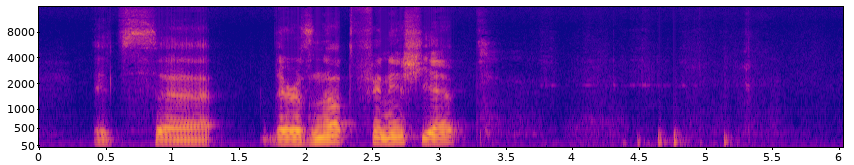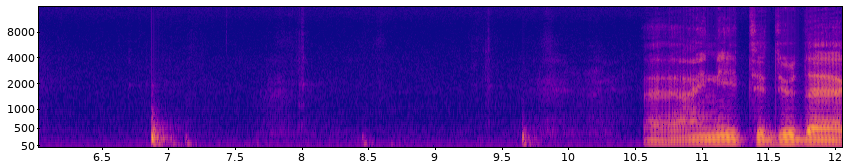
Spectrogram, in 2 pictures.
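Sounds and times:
wooden objects knocking on table: 4.5 - 5.2, 6.8 - 7.2.

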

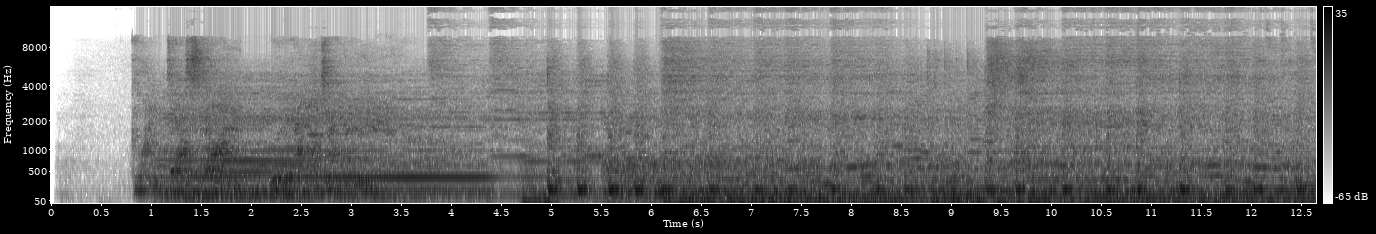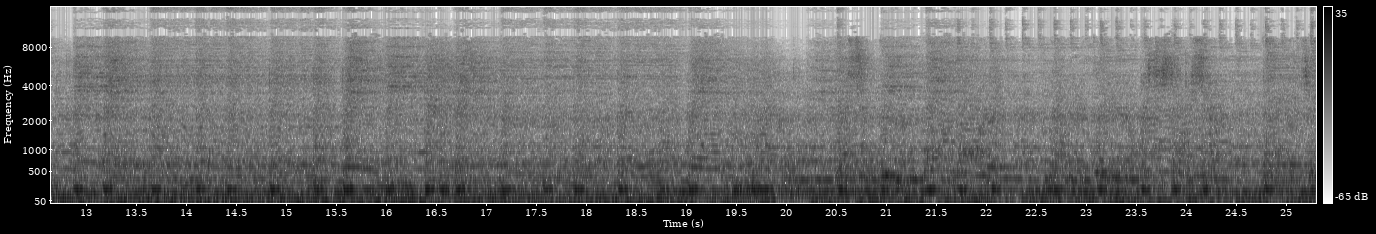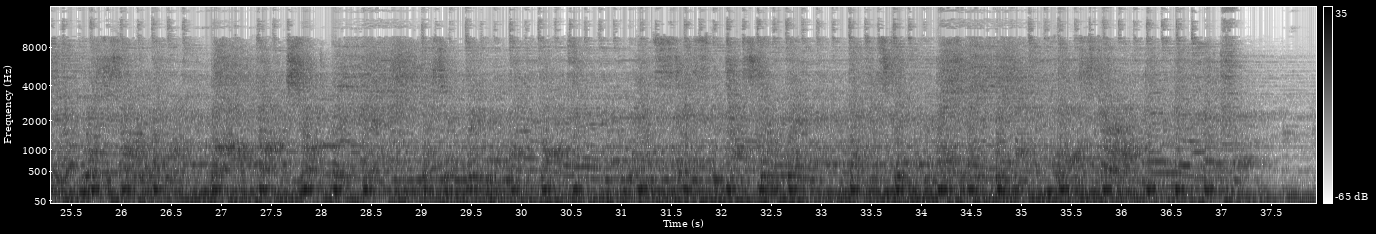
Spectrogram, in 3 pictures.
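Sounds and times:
bass guitar: 0.8 - 37.9
electric guitar: 0.8 - 37.9
drum kit: 2.1 - 37.9.

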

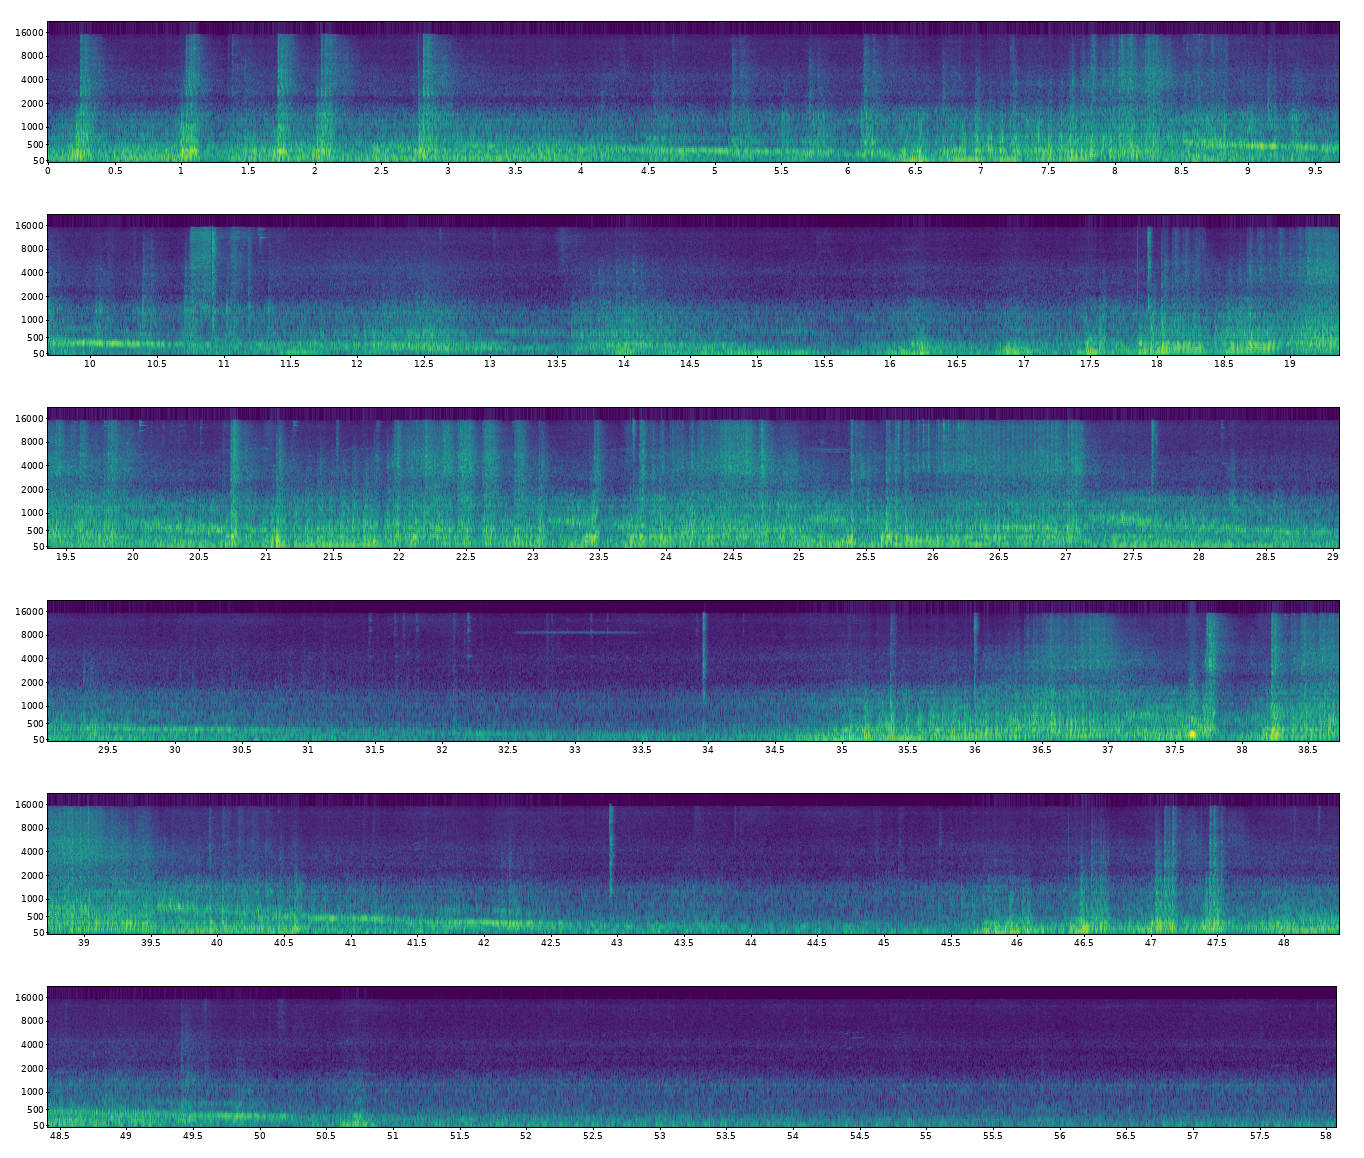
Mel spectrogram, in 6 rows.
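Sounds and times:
truck engine revving under load: 0.0 - 53.5.

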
